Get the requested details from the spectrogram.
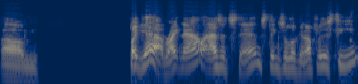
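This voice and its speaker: Loud and high-pitched, a man's voice swings very widely in pitch, the sound dry and close with no echo. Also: moderate pace. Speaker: podcast host. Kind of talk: casual chat.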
